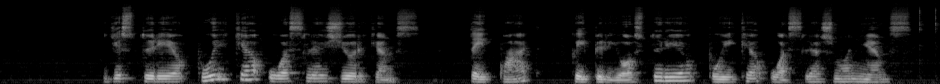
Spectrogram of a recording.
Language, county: Lithuanian, Panevėžys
